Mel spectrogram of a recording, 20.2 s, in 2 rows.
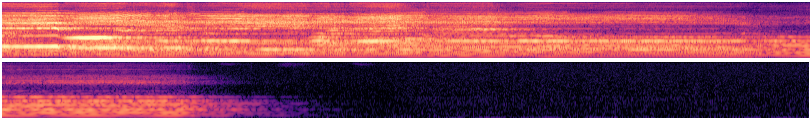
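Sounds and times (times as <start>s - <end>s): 
madrigal for five voices: 0.0s - 13.1s.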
